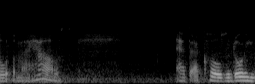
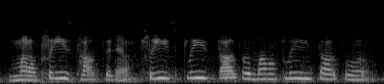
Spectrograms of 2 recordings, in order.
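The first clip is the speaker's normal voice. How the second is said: retold urgent plea, higher voice; pleading; 7 semitones higher than usual. Daughter begging mama to talk to the man on the phone, pleading. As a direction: beg over and over, pitched up.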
